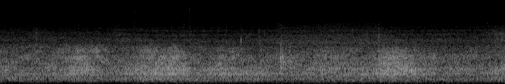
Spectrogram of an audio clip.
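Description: Garaventa detachable chairlift running: a steady rushing whir that swells and fades every second or two.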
